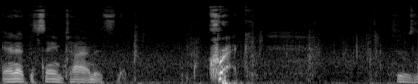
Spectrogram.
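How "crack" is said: sudden loud high "crack." shouted; thunder crack. Retold or imitated.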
